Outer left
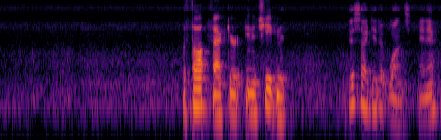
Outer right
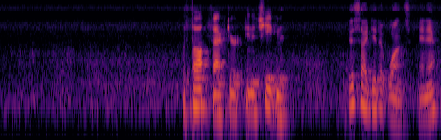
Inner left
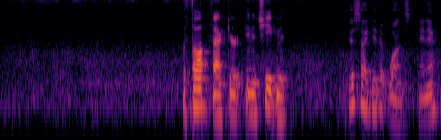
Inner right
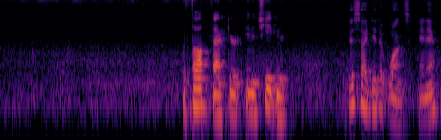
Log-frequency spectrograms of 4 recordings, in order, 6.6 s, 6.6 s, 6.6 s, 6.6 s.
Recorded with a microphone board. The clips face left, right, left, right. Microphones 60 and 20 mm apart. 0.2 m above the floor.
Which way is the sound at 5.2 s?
20° right (ahead or behind).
